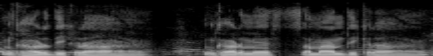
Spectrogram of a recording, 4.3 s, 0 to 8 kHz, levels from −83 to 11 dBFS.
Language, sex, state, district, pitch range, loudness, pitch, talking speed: Hindi, male, Bihar, Patna, 115-130 Hz, -16 LUFS, 120 Hz, 140 wpm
